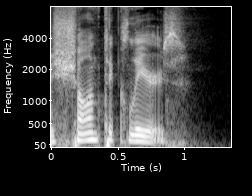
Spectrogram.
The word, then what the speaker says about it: Chanticleers: It is the Chanticleers.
